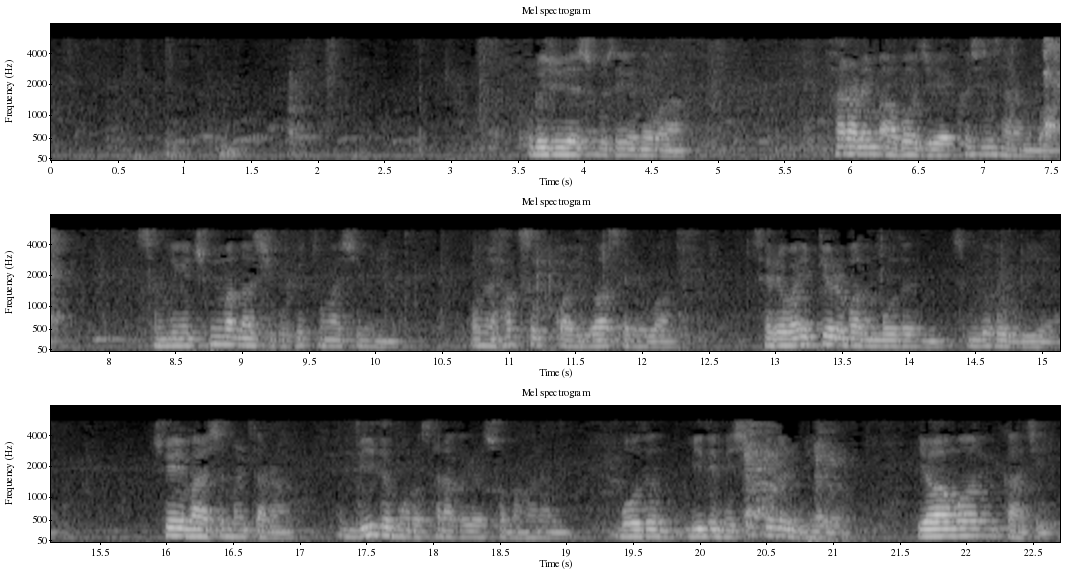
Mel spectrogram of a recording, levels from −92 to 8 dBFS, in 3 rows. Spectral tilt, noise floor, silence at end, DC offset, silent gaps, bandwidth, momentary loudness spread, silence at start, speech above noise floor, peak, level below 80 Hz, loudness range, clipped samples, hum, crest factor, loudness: -11.5 dB/octave; -52 dBFS; 0 s; under 0.1%; none; 5.8 kHz; 22 LU; 0 s; 24 dB; -8 dBFS; -58 dBFS; 5 LU; under 0.1%; none; 22 dB; -29 LUFS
